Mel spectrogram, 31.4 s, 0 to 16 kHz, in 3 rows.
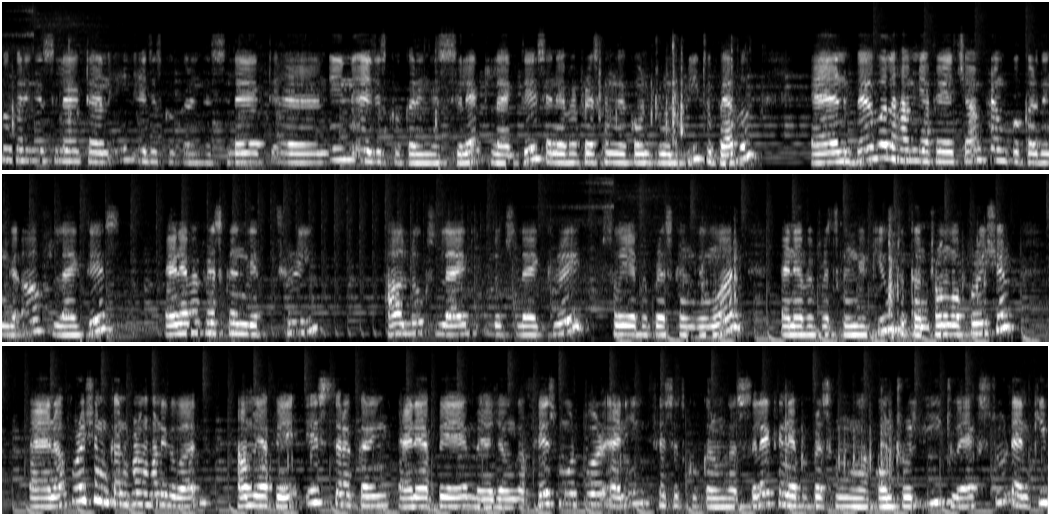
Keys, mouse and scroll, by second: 0.3 click, 3.0 click, 5.0 ctrl+b, 8.6 click, 12.1 3, 15.9 typing, 17.7 typing, 18.3 scroll down 1, 18.7 click, 20.7-21.2 scroll up 1, 21.2-21.7 scroll down 1, 21.8 click, 23.1 alt+middle click, 24.8 right click, 25.0 click, 25.4 click, 26.4 click, 28.0 ctrl+e, 29.9 click.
